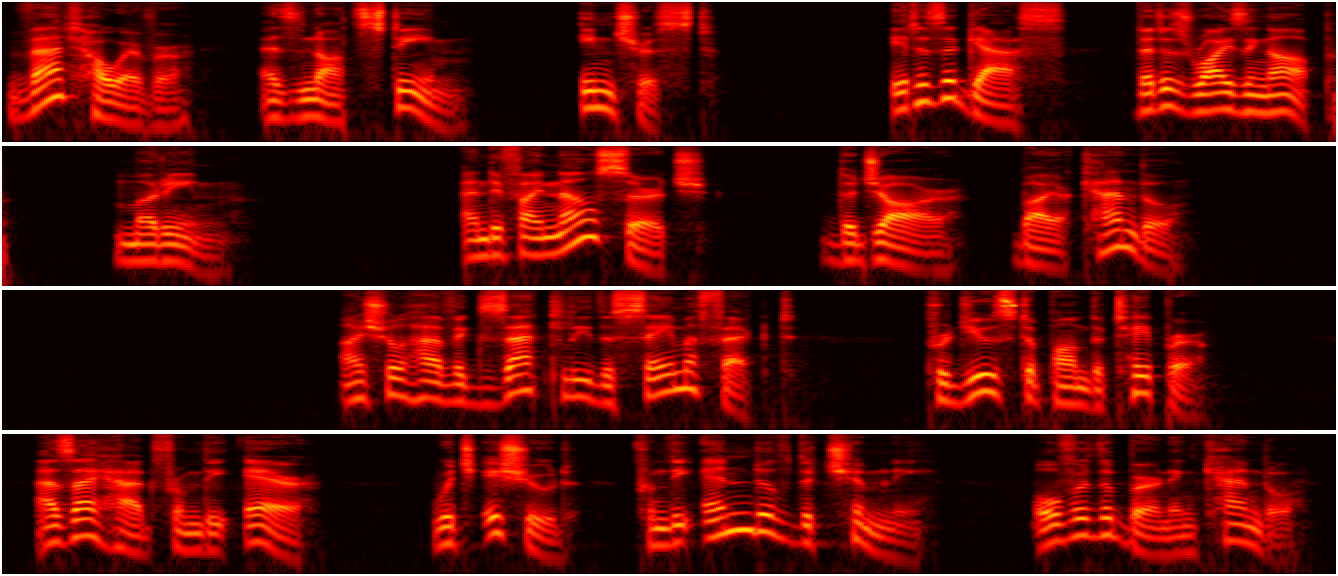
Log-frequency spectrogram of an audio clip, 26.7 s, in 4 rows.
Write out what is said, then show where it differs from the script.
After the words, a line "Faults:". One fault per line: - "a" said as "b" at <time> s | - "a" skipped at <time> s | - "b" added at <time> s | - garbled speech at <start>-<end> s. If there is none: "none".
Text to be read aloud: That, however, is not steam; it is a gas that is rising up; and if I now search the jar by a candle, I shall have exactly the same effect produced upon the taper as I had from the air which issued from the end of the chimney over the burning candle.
That, however, is not steam; interest it is a gas that is rising up; marine and if I now search the jar by a candle, I shall have exactly the same effect produced upon the taper as I had from the air which issued from the end of the chimney over the burning candle.
Faults:
- "interest" added at 2.9 s
- "marine" added at 7.2 s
